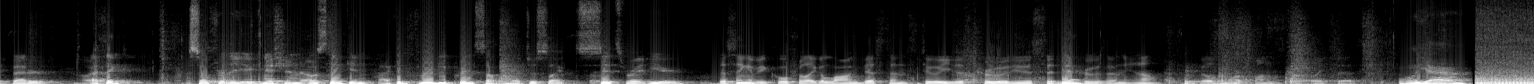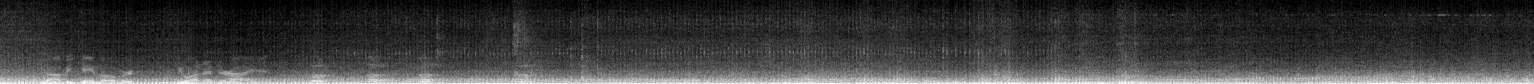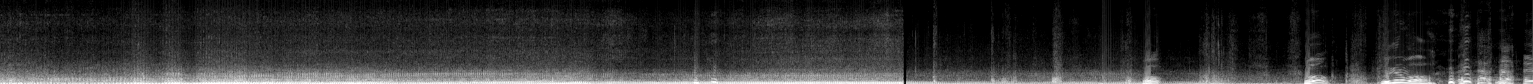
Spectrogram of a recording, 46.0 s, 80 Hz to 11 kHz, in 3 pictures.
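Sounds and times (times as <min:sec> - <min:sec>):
scooter engine revving: 0:14.8 - 0:45.9.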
